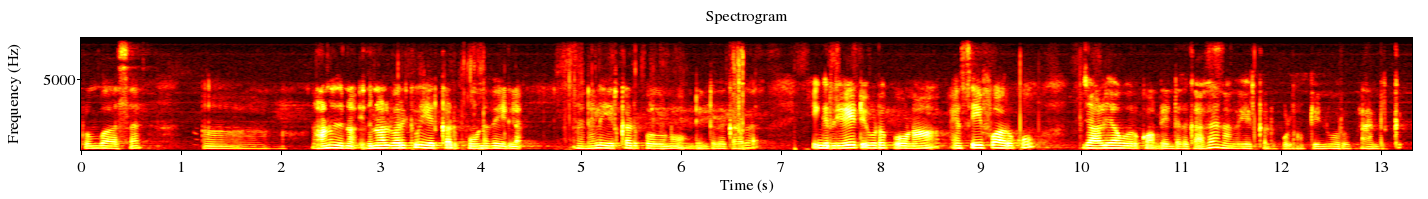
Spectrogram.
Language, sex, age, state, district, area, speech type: Tamil, female, 30-45, Tamil Nadu, Namakkal, rural, spontaneous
